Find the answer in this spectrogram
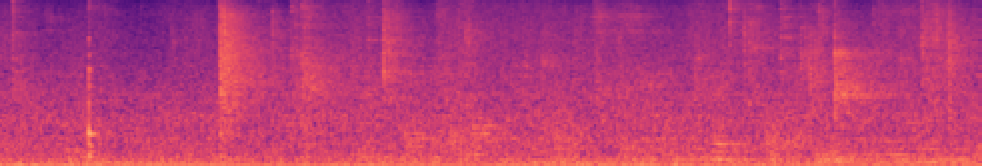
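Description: Meeting-room background with a steady low hum and quiet murmured voices, broken by a few scattered clicks and taps. The sharpest is a single clink just over half a second in.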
